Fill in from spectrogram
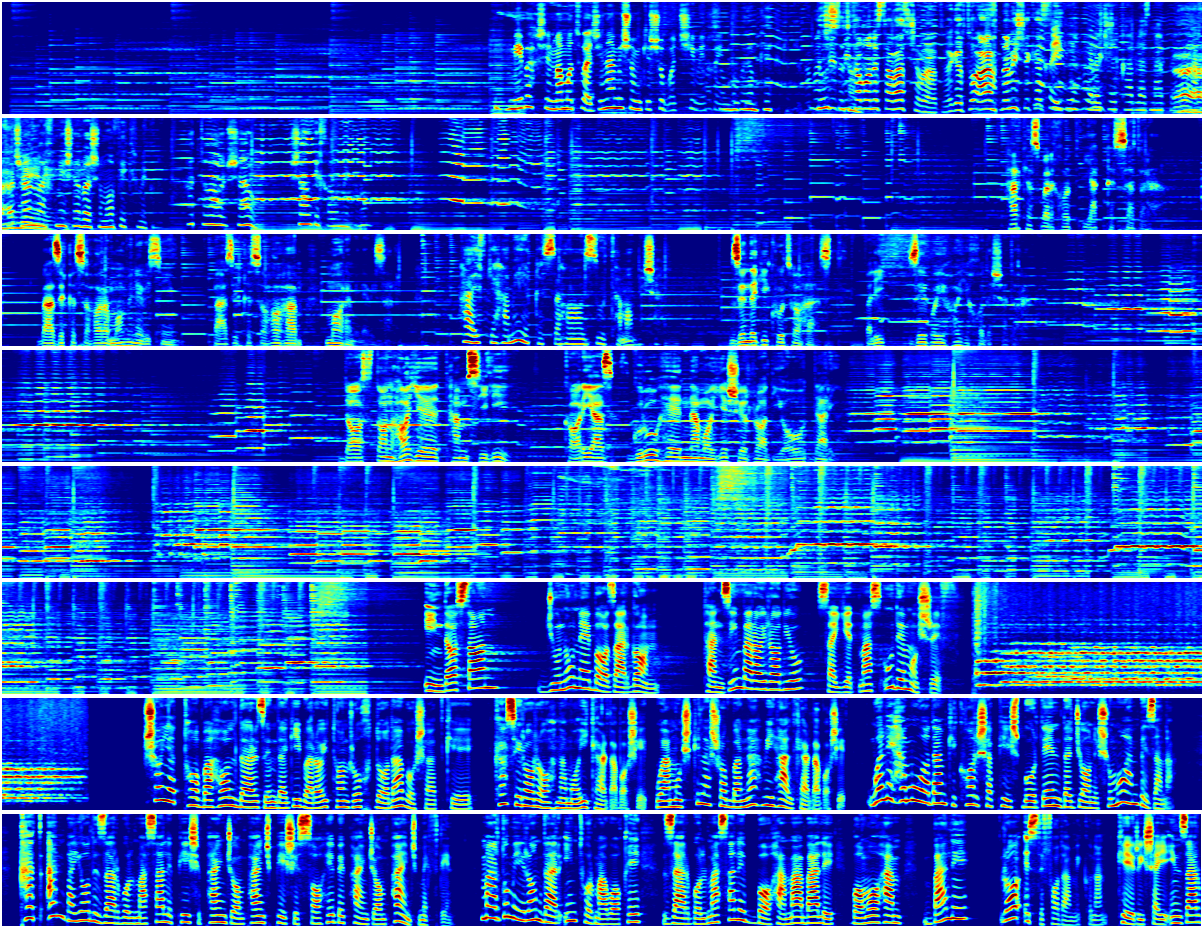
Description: داستان تمثیلی / جنون بازرگان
